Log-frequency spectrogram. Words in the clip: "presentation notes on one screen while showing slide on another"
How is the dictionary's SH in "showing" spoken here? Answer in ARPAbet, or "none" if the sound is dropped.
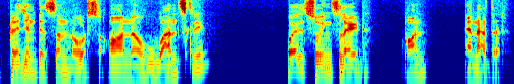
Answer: S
